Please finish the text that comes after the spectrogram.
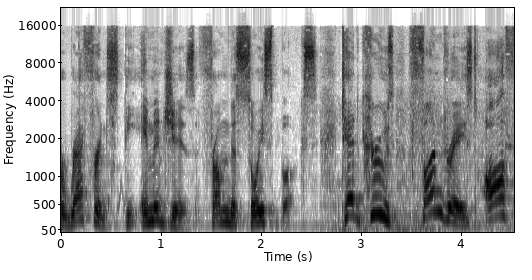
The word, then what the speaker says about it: Seuss: Take the exhausting Dr. Seuss debacle, and yes, that's how it's pronounced, do not cancel me.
